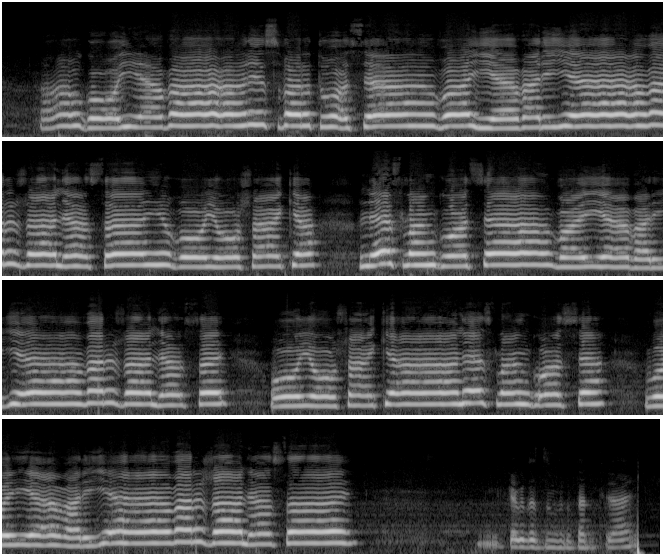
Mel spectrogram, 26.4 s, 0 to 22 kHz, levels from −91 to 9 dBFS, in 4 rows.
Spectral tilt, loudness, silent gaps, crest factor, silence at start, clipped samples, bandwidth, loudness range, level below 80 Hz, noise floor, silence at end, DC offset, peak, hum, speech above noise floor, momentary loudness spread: -5.5 dB/octave; -20 LUFS; none; 12 dB; 0.4 s; under 0.1%; 8.2 kHz; 3 LU; -52 dBFS; -59 dBFS; 0.2 s; under 0.1%; -8 dBFS; none; 39 dB; 9 LU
